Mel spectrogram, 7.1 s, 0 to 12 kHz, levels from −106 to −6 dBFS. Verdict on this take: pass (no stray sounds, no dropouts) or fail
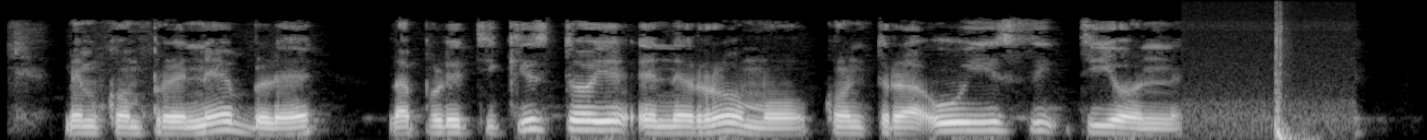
fail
